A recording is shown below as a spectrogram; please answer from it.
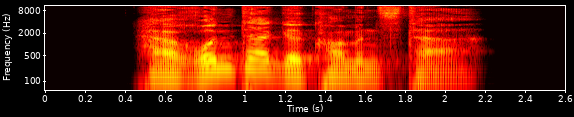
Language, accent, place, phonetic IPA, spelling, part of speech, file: German, Germany, Berlin, [hɛˈʁʊntɐɡəˌkɔmənstɐ], heruntergekommenster, adjective, De-heruntergekommenster.ogg
- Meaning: inflection of heruntergekommen: 1. strong/mixed nominative masculine singular superlative degree 2. strong genitive/dative feminine singular superlative degree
